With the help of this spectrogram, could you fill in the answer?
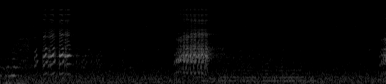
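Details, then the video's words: Wild pair of endangered Yellow-headed Amazons calling noisily from Caribbean pines at sunset, Payne's Creek National Park, Toledo District, Belize, late January 2012, GoPro at about 100 yards; two harsh, raspy squawks roughly 1.3 seconds apart over a faint steady hum. "Parrots talking in the pines"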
